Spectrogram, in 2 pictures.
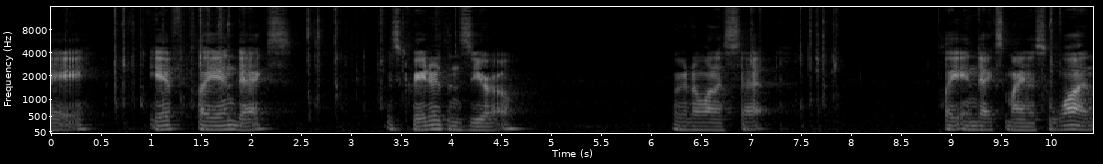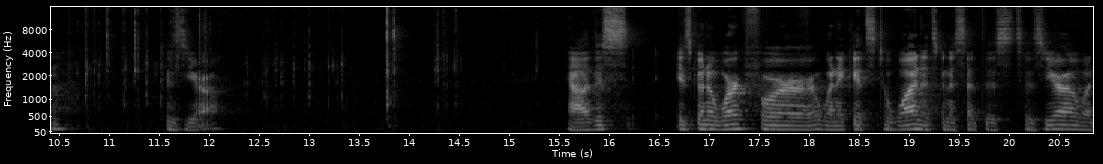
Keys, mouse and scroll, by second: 0.6-1.8 typing, 2.6 Return, 2.9-4.0 typing, 6.6-8.5 typing, 9.9-12.8 typing, 12.7 ctrl+Right, 13.0 ctrl+Right, 13.8 Return, 14.4 ctrl+s.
